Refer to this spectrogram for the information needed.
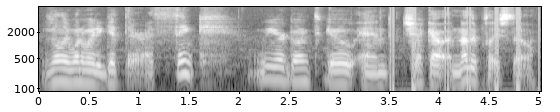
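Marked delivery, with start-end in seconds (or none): none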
